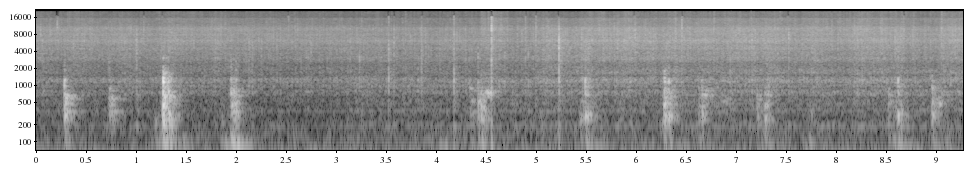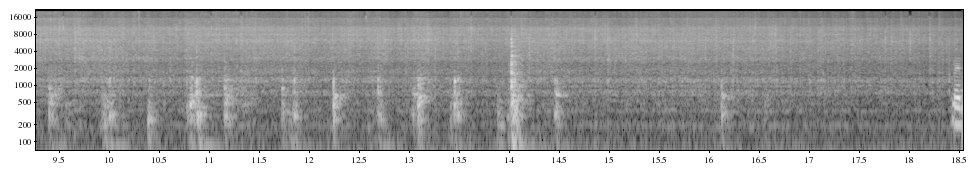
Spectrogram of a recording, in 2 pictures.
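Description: Chopped okra and green chillies fry in a pan while being stirred, an even background sizzle broken by repeated short scraping clicks of a spoon, close up and without speech.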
